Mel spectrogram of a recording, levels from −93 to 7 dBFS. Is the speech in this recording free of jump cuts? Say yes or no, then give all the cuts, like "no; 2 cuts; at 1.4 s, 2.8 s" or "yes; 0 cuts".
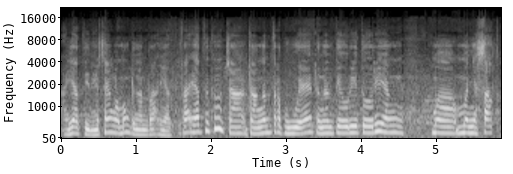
yes; 0 cuts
